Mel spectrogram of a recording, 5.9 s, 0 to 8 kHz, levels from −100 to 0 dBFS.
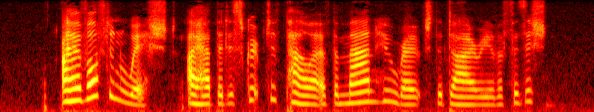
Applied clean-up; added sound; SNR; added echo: none; none; none; none.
